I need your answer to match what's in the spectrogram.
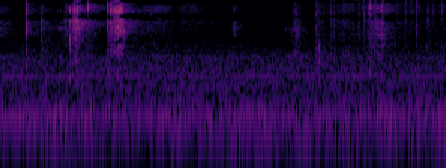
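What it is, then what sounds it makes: Glycerin soap bar being cut. A solid pink glycerin soap bar held in the hand is grid-cut and scraped with a metal knife. Crisp, bright crackling scrapes and clicks stand out over a low steady hum, with the strongest cuts early on and softer scraping following.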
